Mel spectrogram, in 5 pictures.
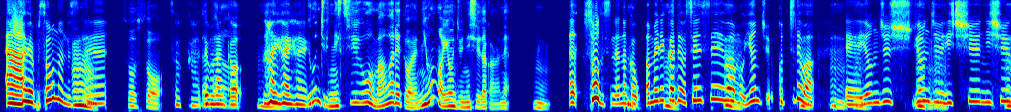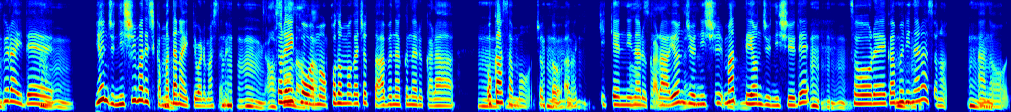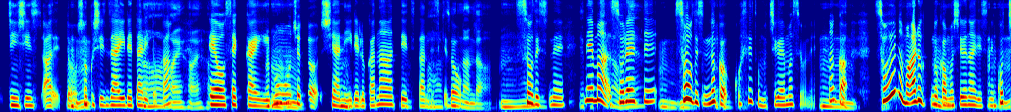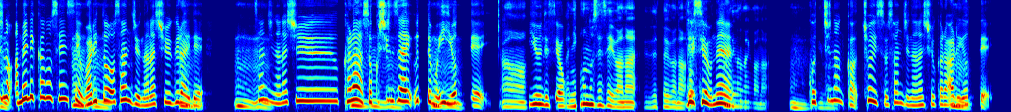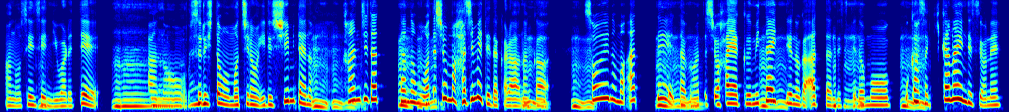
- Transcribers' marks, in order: in English: "チョイス"
- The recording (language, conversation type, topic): Japanese, unstructured, 家族とケンカした後、どうやって和解しますか？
